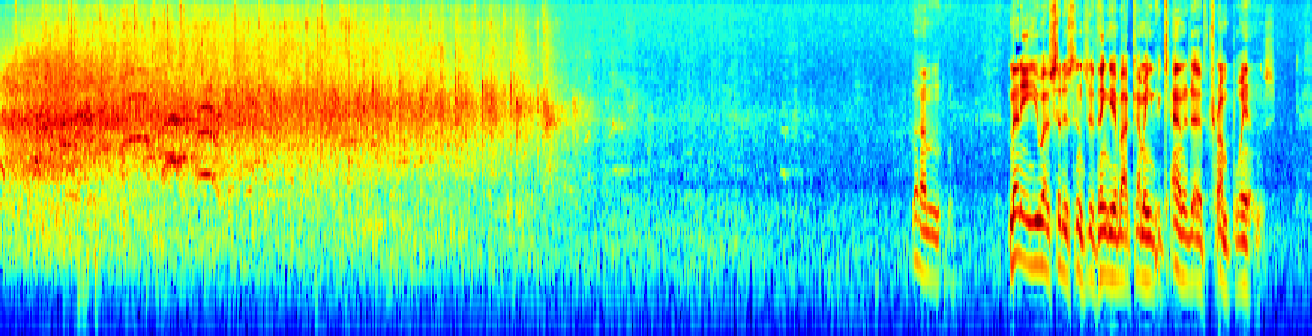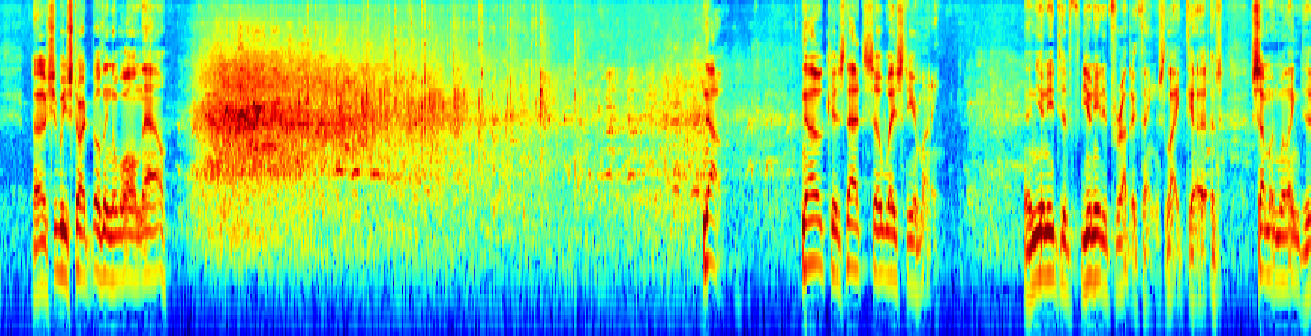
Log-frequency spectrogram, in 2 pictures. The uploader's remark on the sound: This week’s live rant come from the Hard Rock Casino in Vancouver, British Columbia, Canada.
